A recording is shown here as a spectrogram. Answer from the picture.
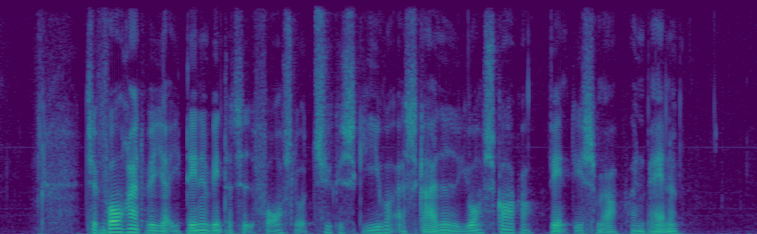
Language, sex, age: Danish, male, 57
